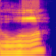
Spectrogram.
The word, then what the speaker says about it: Waugh: Journalist Paul Waugh, is that how you say it? Waugh, W-A-U-G-H,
